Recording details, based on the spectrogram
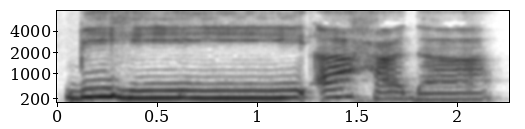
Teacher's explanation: بیہی والا جو ہے وہ صلہ کبریٰ ہے، اس کو 4 کاؤنٹس لمبا کریں گے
